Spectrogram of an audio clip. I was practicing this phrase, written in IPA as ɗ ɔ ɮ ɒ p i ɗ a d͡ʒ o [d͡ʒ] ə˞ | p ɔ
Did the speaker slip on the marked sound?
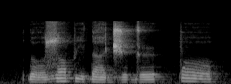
yes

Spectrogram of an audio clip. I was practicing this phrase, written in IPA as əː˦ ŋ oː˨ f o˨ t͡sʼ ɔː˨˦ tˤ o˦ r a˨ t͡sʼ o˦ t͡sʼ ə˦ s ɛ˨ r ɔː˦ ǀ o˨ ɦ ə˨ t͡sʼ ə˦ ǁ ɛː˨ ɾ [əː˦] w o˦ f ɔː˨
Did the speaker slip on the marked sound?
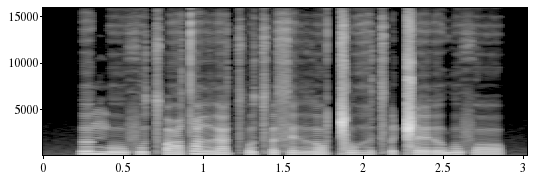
yes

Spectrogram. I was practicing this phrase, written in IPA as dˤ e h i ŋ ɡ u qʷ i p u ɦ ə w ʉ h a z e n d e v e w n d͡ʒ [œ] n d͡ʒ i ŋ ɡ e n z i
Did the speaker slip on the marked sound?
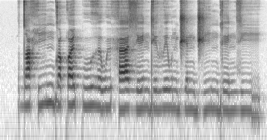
yes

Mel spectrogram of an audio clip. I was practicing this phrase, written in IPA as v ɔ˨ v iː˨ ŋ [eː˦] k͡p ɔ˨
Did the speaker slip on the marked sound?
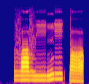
yes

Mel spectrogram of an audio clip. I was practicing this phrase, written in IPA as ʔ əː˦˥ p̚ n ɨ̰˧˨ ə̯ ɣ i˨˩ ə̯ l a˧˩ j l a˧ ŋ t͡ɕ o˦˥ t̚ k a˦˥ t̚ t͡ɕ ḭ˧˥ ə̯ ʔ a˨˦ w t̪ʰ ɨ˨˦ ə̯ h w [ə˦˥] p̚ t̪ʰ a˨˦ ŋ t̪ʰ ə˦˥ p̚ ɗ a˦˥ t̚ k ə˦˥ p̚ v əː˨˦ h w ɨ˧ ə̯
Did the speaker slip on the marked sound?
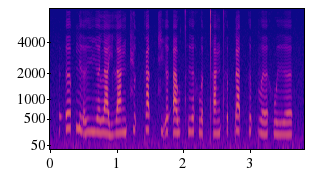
yes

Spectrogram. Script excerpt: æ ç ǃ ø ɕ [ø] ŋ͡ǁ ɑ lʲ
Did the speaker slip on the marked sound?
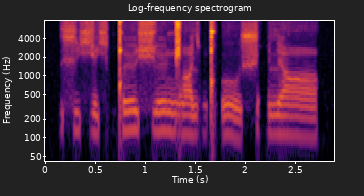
no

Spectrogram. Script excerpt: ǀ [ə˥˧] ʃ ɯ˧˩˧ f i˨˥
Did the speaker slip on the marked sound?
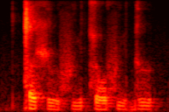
no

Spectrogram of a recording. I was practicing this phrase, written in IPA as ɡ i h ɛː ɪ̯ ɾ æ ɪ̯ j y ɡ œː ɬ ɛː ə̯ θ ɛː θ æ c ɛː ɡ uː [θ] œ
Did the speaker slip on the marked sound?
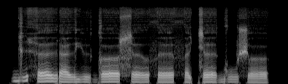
yes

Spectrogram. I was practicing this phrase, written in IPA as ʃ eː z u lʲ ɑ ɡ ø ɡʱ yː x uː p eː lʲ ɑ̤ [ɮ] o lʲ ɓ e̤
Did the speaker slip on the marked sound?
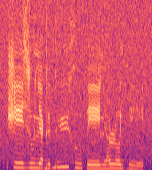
yes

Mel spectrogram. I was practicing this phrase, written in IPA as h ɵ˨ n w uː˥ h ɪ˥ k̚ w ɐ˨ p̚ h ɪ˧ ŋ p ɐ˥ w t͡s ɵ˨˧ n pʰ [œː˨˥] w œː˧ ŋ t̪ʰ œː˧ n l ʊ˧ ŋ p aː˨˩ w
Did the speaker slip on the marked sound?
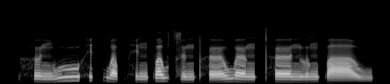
no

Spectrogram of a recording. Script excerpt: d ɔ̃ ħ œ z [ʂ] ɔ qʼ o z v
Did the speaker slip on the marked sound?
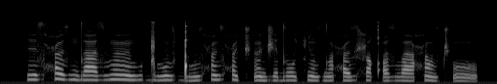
no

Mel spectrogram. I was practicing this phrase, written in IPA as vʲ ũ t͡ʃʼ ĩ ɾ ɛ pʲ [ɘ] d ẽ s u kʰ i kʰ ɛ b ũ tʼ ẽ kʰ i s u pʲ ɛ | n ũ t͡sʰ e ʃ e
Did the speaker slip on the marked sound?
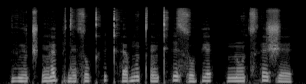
no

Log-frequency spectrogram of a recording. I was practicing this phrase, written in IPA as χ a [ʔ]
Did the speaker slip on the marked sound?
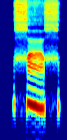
yes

